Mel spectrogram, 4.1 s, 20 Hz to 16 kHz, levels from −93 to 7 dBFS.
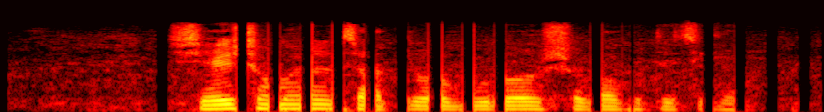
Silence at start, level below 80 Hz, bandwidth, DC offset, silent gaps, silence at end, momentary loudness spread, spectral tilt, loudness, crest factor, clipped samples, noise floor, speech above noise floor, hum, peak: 0.85 s; -52 dBFS; 7.8 kHz; under 0.1%; none; 0.45 s; 15 LU; -6 dB/octave; -25 LUFS; 20 dB; under 0.1%; -59 dBFS; 34 dB; none; -6 dBFS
